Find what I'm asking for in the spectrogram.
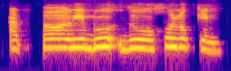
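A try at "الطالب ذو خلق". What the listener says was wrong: Mudah ya? Gak masalah.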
